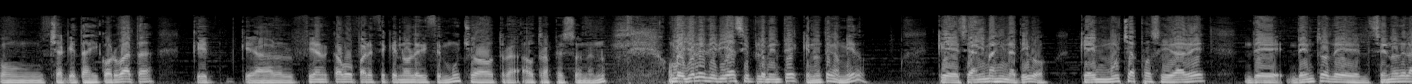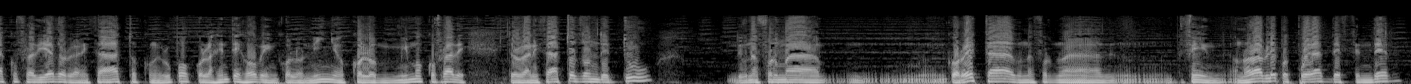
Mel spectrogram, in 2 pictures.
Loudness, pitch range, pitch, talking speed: -21 LUFS, 95-120 Hz, 105 Hz, 170 wpm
